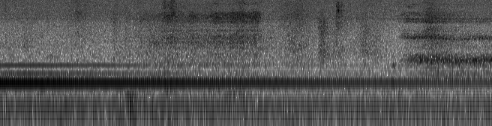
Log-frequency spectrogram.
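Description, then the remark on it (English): A struck bell resonates with a long, steady hum of several layered tones that linger and fade very slowly, with no voices, just a faint brighter shimmer near the end. “And let the sound of the bell resonate deeply within your being.”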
